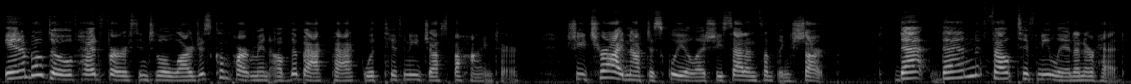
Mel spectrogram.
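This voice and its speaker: A woman reading a children's book aloud as an expressive storybook narrator. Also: mid-range voice, normal speed.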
